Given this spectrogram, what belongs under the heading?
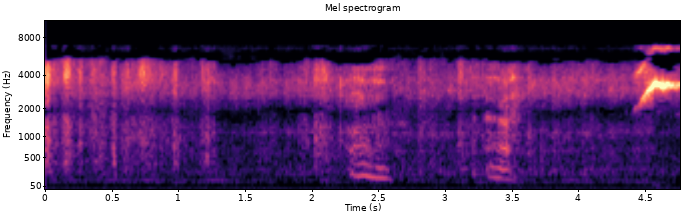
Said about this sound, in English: And in response to the whistle, the horses trotted up to him.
